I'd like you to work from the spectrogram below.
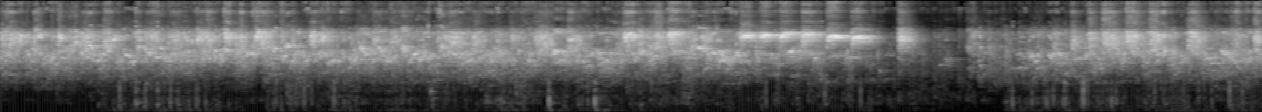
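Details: Many budgerigars chattering together: a steady stream of bright, scratchy warbling and quick chirps, briefly dipping near the ninth second before the busy chorus resumes, with fluttering and clicking underneath.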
